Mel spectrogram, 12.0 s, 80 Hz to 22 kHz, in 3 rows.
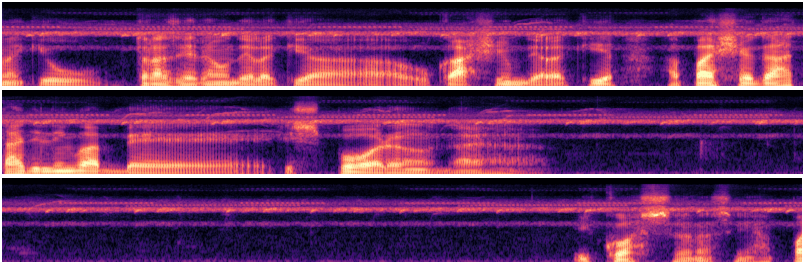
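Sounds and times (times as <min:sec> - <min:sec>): insects chirring: 0:00.0 - 0:12.0.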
